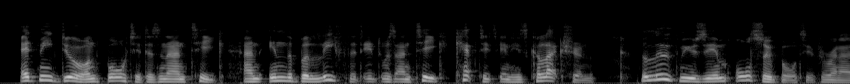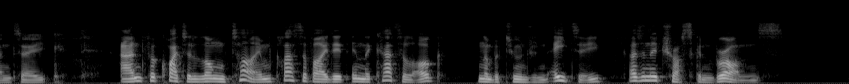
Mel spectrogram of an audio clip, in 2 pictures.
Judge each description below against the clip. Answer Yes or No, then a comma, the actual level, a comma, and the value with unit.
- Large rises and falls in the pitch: Yes, wide, 5.7 semitones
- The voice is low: Yes, low, 130 Hz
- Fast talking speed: No, average, 160 wpm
